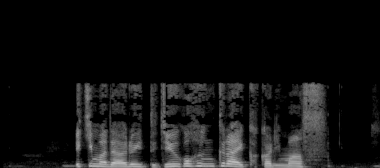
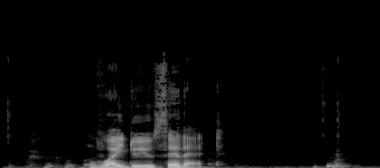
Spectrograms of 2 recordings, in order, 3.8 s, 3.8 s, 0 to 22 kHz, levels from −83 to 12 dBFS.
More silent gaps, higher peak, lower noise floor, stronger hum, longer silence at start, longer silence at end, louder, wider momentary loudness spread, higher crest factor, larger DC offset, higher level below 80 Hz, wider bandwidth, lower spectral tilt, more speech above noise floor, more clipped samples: neither; second, -6 dBFS vs -2 dBFS; first, -68 dBFS vs -61 dBFS; neither; first, 0.75 s vs 0.45 s; first, 0.55 s vs 0.35 s; second, -23 LUFS vs -20 LUFS; second, 10 LU vs 23 LU; about the same, 18 dB vs 20 dB; neither; second, -72 dBFS vs -54 dBFS; second, 12 kHz vs 14 kHz; second, -3 dB/octave vs -6.5 dB/octave; first, 46 dB vs 42 dB; neither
